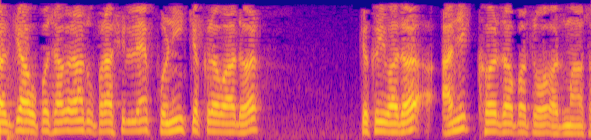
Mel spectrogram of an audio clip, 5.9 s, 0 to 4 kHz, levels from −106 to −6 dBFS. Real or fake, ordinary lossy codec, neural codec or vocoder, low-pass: real; MP3, 24 kbps; none; 3.6 kHz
